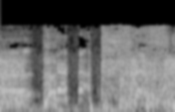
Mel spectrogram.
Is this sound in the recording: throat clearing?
yes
